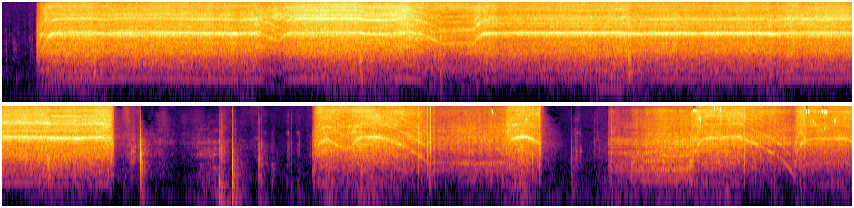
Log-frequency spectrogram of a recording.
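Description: Power drill boring holes through a wooden blank guided by a template, a loud steady whine for most of the span, then stopping and restarting in shorter bursts with quiet gaps between.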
